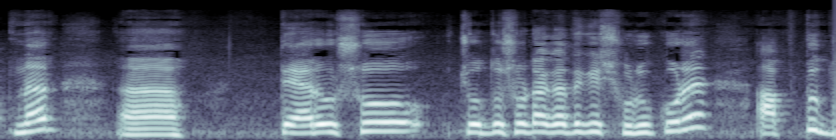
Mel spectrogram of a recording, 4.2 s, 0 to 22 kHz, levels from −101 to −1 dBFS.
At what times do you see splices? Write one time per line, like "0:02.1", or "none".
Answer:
none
